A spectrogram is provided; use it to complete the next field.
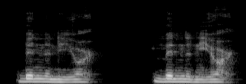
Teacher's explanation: I'm saying binde with a D, but in reality it's a very, very soft D. And we can do that when we have the word to after an N.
